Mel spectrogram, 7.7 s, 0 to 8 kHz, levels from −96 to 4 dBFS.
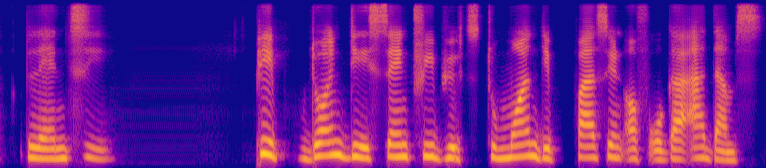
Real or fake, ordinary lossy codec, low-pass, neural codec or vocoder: fake; none; 7.2 kHz; codec, 16 kHz, about 1 kbps, DyCAST, with the encoder's durations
